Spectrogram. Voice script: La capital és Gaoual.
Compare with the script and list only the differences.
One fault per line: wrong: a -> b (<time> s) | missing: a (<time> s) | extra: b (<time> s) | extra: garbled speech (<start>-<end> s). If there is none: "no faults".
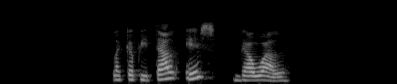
no faults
